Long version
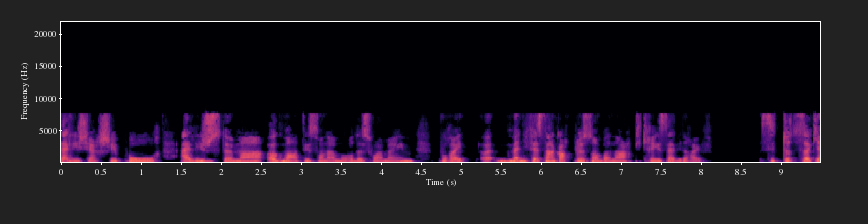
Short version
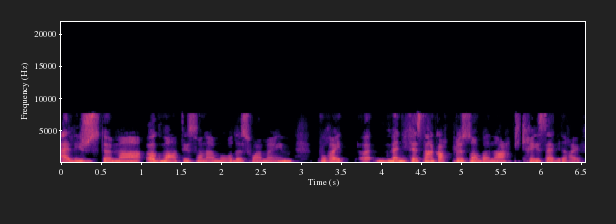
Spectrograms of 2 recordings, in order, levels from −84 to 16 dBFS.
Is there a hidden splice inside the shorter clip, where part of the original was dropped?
no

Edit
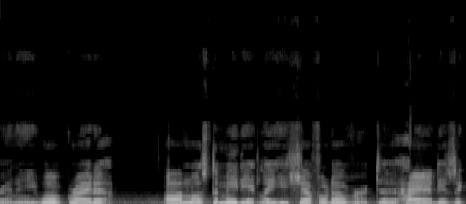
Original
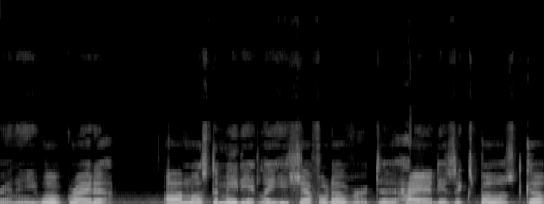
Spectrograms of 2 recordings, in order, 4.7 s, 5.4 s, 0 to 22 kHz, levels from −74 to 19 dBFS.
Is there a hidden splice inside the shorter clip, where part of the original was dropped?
no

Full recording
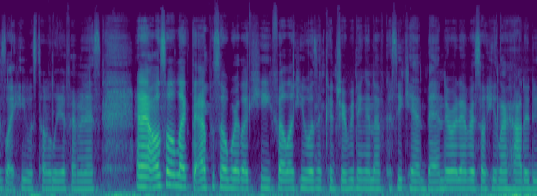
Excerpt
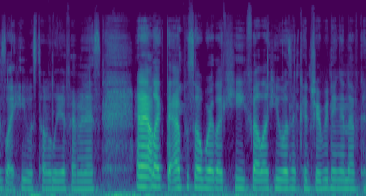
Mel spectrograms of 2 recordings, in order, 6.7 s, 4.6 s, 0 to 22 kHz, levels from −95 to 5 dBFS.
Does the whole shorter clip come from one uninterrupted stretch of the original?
no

